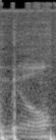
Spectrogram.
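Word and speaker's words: Beall: there is a new bill. I understand it's kind of that both Fraser and Beal, or he pronounces it Bill, have been working on, and I haven't heard much of it since then.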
